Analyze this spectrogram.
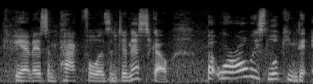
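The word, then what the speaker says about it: Danisco: that we haven't seen yet now you you denisco am I say it right denisco yes you guys just bought it deal and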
